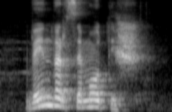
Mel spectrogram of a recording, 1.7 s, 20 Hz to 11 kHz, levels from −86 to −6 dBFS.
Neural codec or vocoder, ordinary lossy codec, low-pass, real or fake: none; none; none; real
